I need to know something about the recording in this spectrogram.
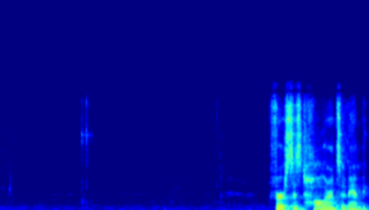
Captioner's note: mouse clicking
